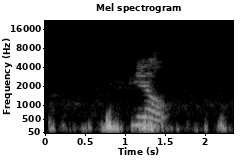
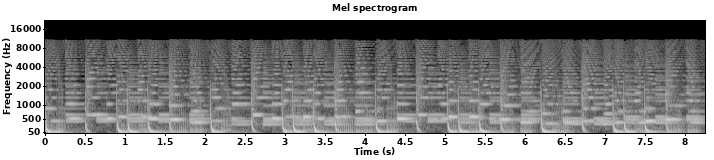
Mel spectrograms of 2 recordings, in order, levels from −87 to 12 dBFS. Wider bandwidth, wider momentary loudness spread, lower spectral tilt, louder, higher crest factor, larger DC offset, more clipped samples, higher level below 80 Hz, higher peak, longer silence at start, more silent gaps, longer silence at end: second, 5.8 kHz vs 11.5 kHz; first, 20 LU vs 3 LU; first, -10.5 dB/octave vs -5 dB/octave; second, -27 LUFS vs -13 LUFS; first, 22 dB vs 12 dB; second, under 0.1% vs 0.2%; neither; second, -60 dBFS vs -18 dBFS; second, -8 dBFS vs -2 dBFS; about the same, 0.05 s vs 0 s; neither; about the same, 0.1 s vs 0 s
